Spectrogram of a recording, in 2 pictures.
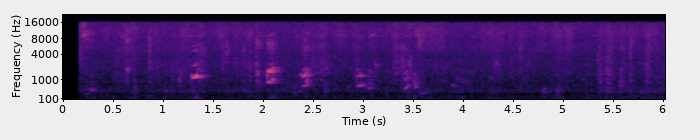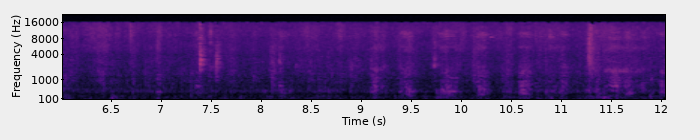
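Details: Rottweiler (Canis lupus familiaris) puppies, 20 days old, from a breeder's litter, give a few thin, high squeaking whimpers, followed by soft shuffling and rustling.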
